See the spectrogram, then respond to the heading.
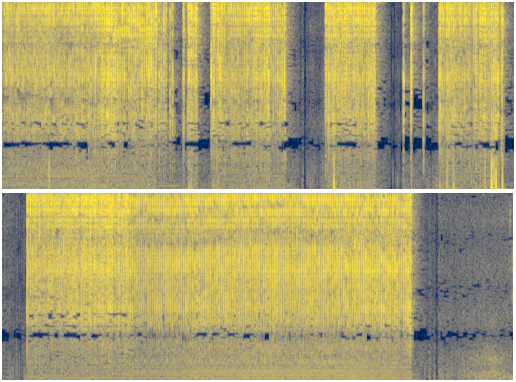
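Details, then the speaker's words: High-voltage power supply arcing alone, with no resistor or homemade jar capacitor attached: sharp hissing crackle of sparks in short bursts with brief silences between; clean, unhindered arc as a baseline. "before we begin i thought i'd show you what the arcs from this power supply which is what we're going to use to test this capacitor look like when it's unhindered"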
